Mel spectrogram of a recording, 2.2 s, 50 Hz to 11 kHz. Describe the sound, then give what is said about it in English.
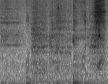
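Three quick nasal sniffles from President Trump during a speech to the American public, spaced roughly a second apart, sharp and breathy, with the last one a little louder. No talking. “With 1,239 awkward Adderall sniffles last night during his speech to the American public.”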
